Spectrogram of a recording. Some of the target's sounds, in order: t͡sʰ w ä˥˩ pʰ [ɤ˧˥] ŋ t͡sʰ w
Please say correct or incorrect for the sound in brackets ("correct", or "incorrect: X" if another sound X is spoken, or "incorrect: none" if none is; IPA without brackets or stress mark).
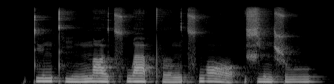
correct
